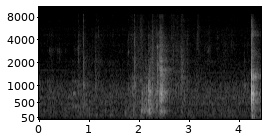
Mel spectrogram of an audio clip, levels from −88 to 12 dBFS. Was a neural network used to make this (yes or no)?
no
